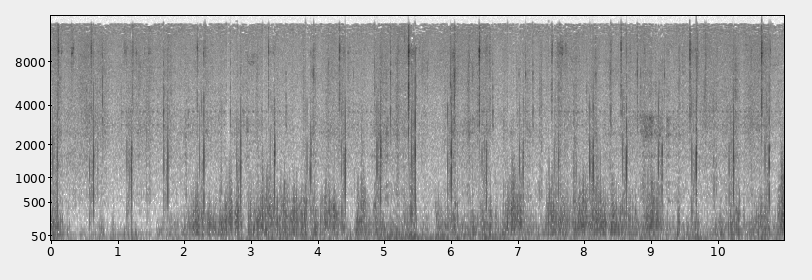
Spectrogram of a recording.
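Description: Footsteps on an asphalt road, sharp irregular steps over a low rumble of wind or handling on the microphone, quieter for the first second or two.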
